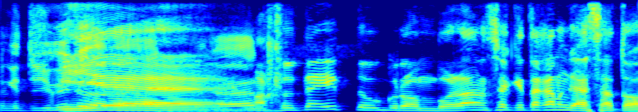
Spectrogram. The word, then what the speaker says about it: Geromball: Gerombol aja. Jadi Grombol ya?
